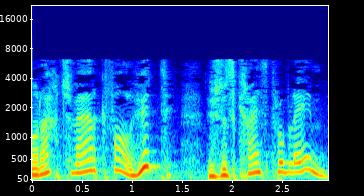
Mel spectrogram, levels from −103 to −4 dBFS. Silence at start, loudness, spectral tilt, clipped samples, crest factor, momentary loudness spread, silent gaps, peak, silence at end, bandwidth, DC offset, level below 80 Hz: 0 s; -31 LUFS; -9 dB/octave; under 0.1%; 14 dB; 9 LU; none; -16 dBFS; 0 s; 6.6 kHz; under 0.1%; -54 dBFS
